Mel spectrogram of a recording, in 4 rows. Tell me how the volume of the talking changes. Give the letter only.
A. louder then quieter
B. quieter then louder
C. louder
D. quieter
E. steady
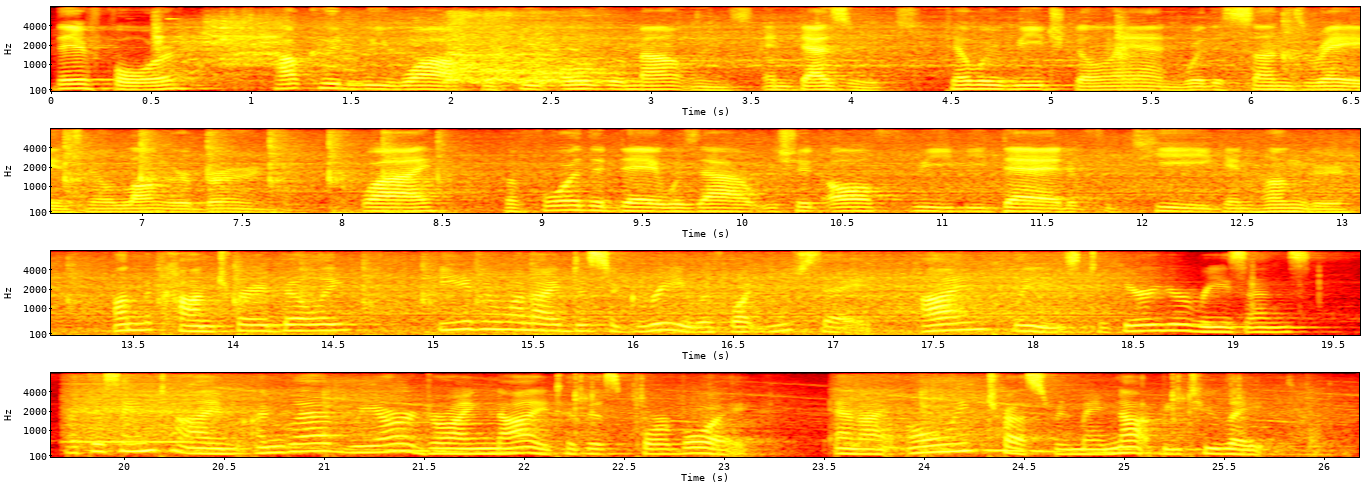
E.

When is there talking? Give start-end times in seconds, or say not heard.
0.0-25.8.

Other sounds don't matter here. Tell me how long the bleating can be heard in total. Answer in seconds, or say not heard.
not heard.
